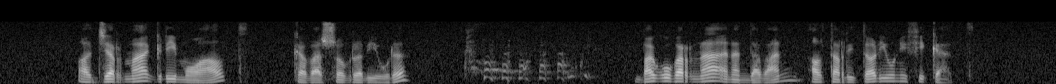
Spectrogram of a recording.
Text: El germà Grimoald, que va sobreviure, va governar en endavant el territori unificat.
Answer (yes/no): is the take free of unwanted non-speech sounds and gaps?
no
